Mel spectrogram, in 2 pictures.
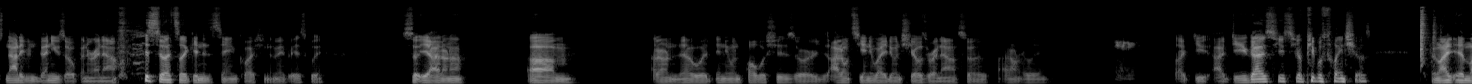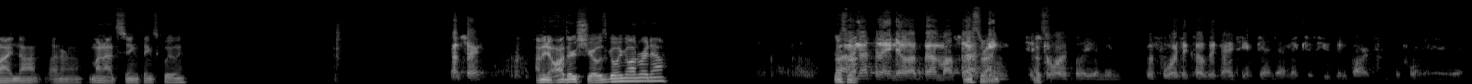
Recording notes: over the phone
